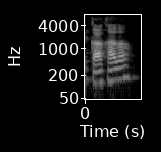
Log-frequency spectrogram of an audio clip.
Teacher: तो इसका दोस्तों राइट आंसर आपका हो जाएगा कंठ है, तो ये का वर्ग जो है ये आपके कंठ में आते हैं। का वर्ग जो होती है कंठ ध्वनियाँ होती हैं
